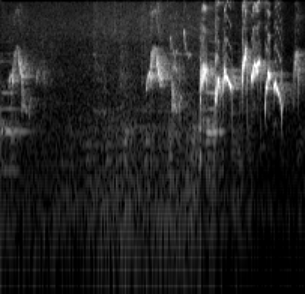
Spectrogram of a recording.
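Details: Red-whiskered bulbul delivering hót ché contest singing to provoke others; after a few soft notes and a quiet stretch, a lively run of about six bright, bouncing whistled notes closes the recording.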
